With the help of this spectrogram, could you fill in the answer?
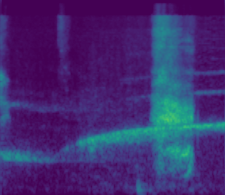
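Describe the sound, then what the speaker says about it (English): An ambulance siren passes by, a loud rising and falling wail that swells as it nears, with a burst of road noise as it goes past, no talk over it. "it's an ambulance"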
